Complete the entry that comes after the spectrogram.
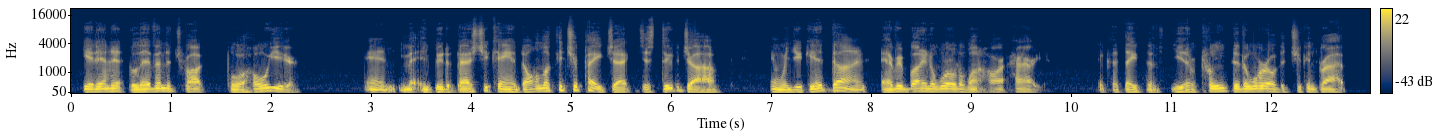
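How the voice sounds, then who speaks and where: In a dry, close sound with no echo and a quiet background, a man talks in an ordinary speaking voice at a fairly quick pace, with fairly low pitch and ordinary pitch variation. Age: 50s. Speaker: truck driver and auctioneer. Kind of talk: interview.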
